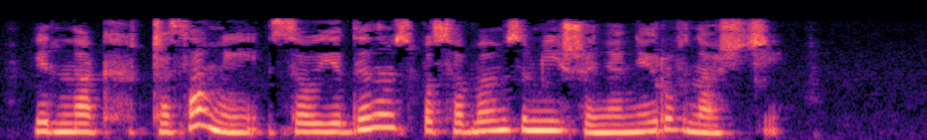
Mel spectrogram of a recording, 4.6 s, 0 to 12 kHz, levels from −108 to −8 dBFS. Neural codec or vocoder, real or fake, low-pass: none; real; 7.2 kHz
